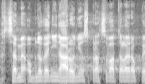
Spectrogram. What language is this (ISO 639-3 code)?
ces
